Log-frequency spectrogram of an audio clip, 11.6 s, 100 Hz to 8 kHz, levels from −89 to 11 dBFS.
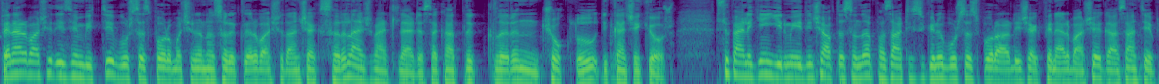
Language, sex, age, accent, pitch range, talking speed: Turkish, male, 40-59, native, 100-130 Hz, 135 wpm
